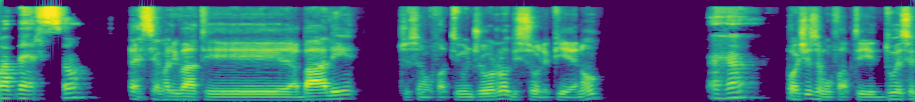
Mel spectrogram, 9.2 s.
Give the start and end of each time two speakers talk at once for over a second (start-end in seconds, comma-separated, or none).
none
